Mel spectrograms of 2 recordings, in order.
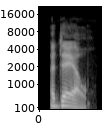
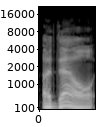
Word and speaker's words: Adele: Adele. It's not Adele. It's Adele. Adele. Adele. Adele. I hate it. Like a chip.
